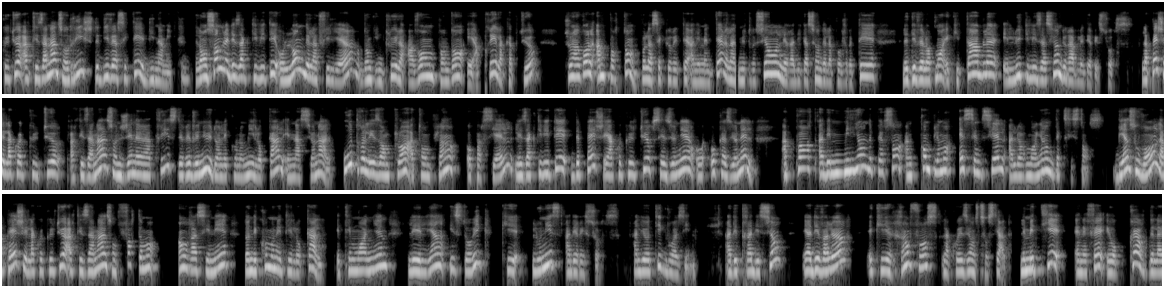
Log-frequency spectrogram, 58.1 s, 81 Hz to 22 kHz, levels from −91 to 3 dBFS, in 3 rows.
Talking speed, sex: 145 wpm, female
